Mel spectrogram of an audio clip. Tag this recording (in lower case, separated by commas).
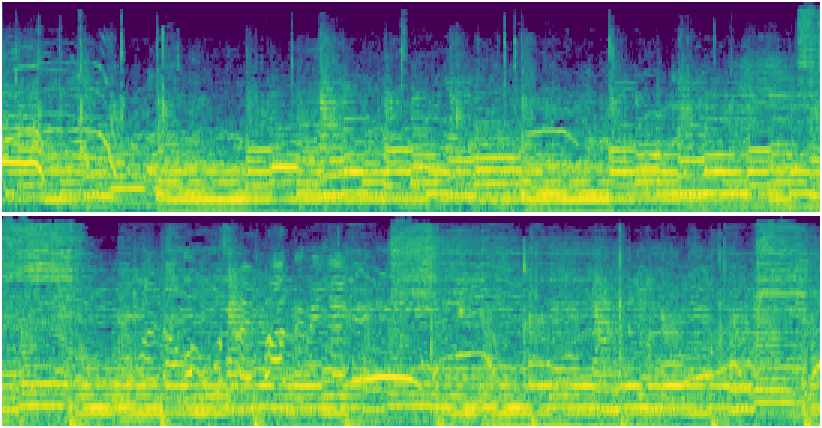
speech, music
